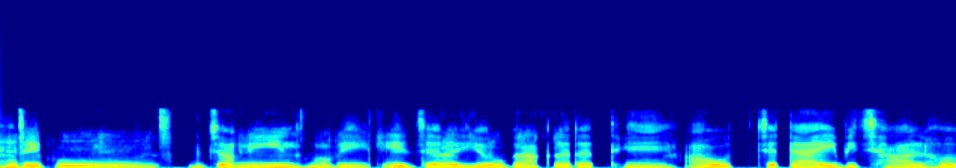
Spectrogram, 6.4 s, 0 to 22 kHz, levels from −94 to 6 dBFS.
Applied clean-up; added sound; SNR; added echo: neural diffusion model UNIVERSE++.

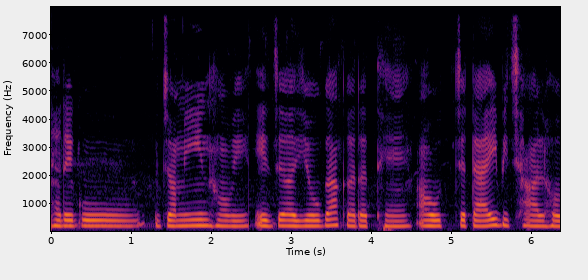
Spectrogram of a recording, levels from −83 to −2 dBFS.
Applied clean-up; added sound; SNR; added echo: none; none; none; none.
